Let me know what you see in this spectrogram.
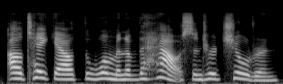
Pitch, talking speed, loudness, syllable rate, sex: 240 Hz, 230 wpm, -17 LUFS, 5.2 syllables/s, female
